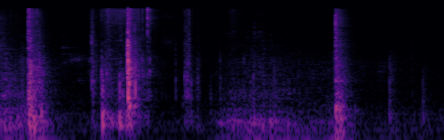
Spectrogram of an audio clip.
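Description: A few sharp knocks and thuds of household objects being handled and moved about while searching for a screwdriver, the loudest a quick cluster about a second in and another single knock near the end, with softer rustling between.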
